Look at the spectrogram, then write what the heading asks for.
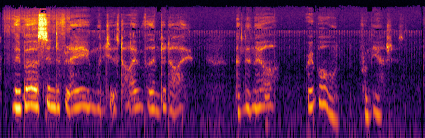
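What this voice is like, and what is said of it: Imitates a wise old wizard's voice. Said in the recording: “my Dumbledore impression ... That was actually really good.”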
